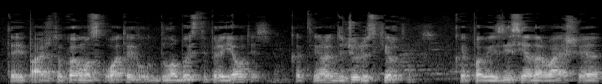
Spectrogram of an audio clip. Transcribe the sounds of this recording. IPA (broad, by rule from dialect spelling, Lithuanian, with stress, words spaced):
tɐɪ ˈpɑːʋʲiːzʲd͡ʒʲʊɪ toːˈkʲoːj mɐskˈʋoːj tɐɪ lˠɐˈbɐɪ ˈsʲtʲɪpʲrʲɛɪ ˈjɛʊtʲeːsʲɪ kɐt iːˈrɐ dʲɪˈd͡ʒʲʊlʲɪs ˈsʲkʲɪrtʊmɐs kɐɪp pɐʋʲiːzʲˈdʲiːs jiɛ dɐr ˈʋɐɪkʃʲt͡ʃʲoːjɛ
